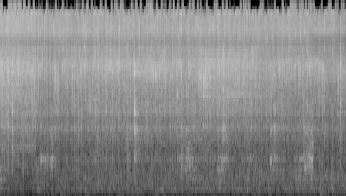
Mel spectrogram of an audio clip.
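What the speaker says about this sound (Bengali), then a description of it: "তেলের সাথে আমি একটা টমেটো দিয়ে দিয়েছি এখানে, ভালো করে মিশিয়ে নেব।" Tomato frying in hot oil, with onion, while being stirred: a steady, loud sizzle throughout, punctuated by scattered scrapes and small clinks of a spoon against the pan, with no voices.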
